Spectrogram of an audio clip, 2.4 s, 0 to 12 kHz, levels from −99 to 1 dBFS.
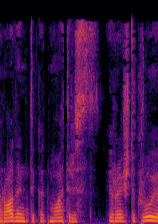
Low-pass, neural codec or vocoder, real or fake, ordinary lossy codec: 10.8 kHz; none; real; AAC, 32 kbps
